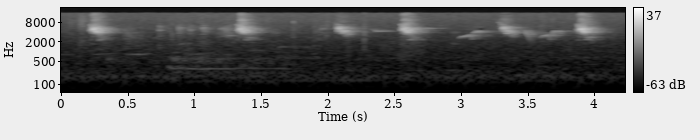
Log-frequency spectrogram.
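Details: Pied fantail in a tree, fanning its tail open, giving sharp, high, clipped chirps, six in about four seconds at uneven spacing, with a few softer twittering notes between them over a quiet background.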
